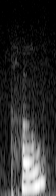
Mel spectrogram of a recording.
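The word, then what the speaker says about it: τ: 근데 그 중에서 벡터에 해당한다 라는 거고, 그래서 그거를 돌림임 또는 영어로 토크라고 하고, 뭐 이거 타우 이 막 이렇게 쓰는 이 기호는 타우라고 읽는 걸로 알고 있습니다.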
